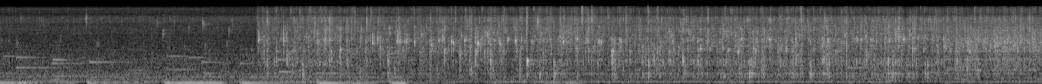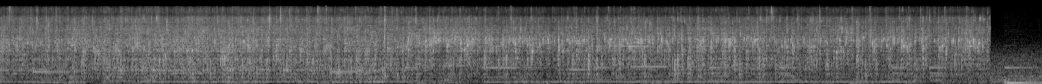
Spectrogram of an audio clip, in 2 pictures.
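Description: Starch-coated pork pieces frying in hot oil in a cast-iron skillet: a dense, crackling sizzle that starts abruptly about two and a half seconds in and cuts off just before the end. Soft background music plays underneath.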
